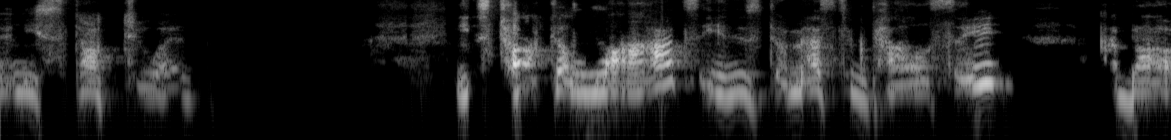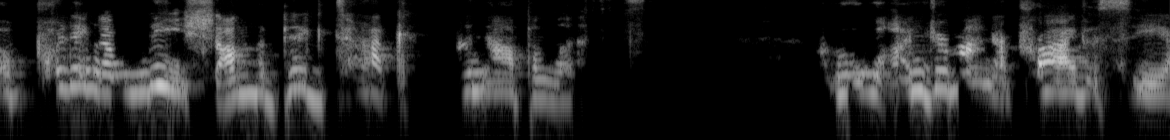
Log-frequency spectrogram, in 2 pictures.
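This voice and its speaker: Hoarse, whispery woman with a cold. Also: sits high, no room sound, poor audio. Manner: coughing and clearing throat between phrases. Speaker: panelist. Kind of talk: panel talk.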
